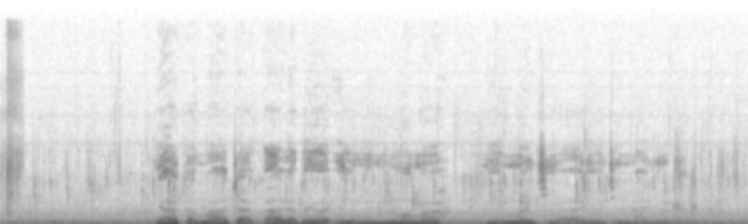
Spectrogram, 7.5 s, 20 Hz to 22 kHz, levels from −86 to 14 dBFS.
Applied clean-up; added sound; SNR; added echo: none; Rain; 7 dB; none.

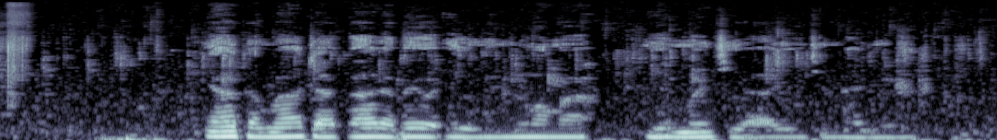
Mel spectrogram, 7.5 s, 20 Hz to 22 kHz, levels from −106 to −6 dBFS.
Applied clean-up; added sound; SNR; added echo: classical method Wiener filter.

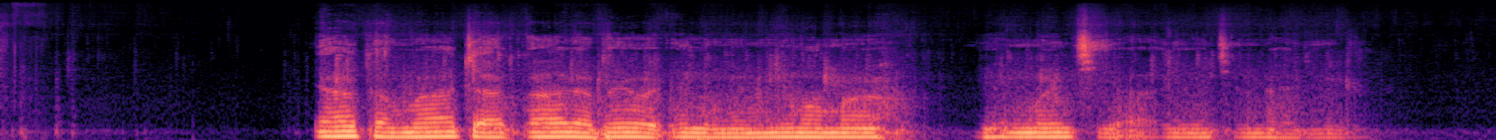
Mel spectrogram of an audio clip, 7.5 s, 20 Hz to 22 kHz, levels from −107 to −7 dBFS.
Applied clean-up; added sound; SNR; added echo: neural mask model RNNoise.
